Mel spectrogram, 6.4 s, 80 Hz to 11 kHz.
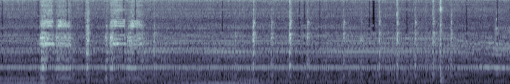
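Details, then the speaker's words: Hard drive, 12 V fed to the spindle connector, first power-up: steady high whine with scattered ticks and uneven rasp; rough spindle bearing. "yellow being 12vt positive going straight to the spindle connector seems correct so uh let's see if it does anything pretty rough spindle"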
